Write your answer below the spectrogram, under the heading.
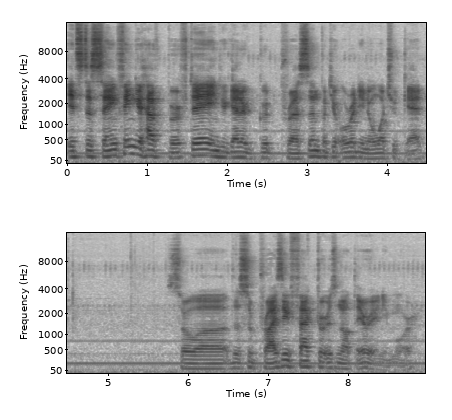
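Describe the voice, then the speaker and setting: Over audible room echo, a man with a German accent speaks at a moderate pace in a very deep, low pitch with very wide pitch swings. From Germany. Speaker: streamer. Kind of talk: casual chat. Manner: halting.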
